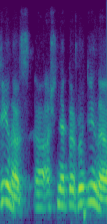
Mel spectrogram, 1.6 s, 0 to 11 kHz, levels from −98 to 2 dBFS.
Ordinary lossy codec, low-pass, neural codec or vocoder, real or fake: Opus, 32 kbps; 9.9 kHz; codec, 24 kHz, 6 kbps, HILCodec; fake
